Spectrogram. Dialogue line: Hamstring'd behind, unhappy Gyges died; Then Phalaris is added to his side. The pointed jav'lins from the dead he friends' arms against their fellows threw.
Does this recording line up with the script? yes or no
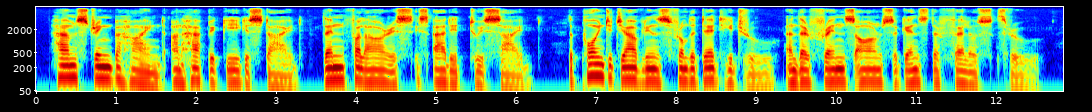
no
